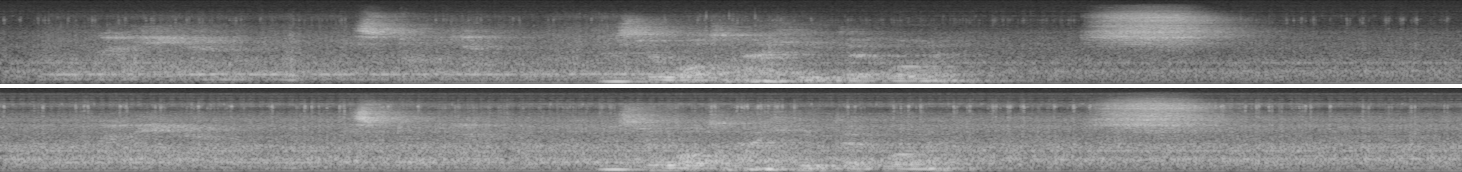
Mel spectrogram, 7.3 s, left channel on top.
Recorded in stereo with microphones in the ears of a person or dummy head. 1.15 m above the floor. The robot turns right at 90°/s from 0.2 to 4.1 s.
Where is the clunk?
I don't hear a clunk.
